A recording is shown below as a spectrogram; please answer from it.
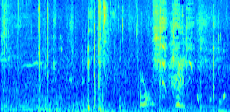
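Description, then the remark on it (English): A house door is opened with keys: a jangle of keys, sharp latch clicks and a clunk, with a muffled voice murmuring briefly over a steady background rumble. “Okay, hang on, I'm just going to open the door.”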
